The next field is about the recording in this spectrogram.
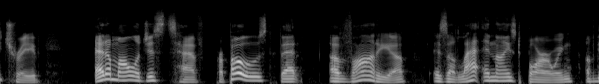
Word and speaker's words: avaria: You'll notice that I'm pronouncing the Latinized form of awar with a V sound, avaria. Now, that word, avaria, is spelled A-V-A-R-I-A, but in classical Latin phonology, which is the Latin phonology most frequently taught and learned, consonantal V is pronounced with a W sound, akin to the sound of English W.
